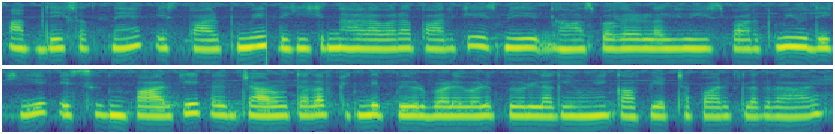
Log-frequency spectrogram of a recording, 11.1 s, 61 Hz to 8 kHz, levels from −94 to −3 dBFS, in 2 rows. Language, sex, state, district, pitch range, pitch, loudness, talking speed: Hindi, female, Maharashtra, Chandrapur, 220-235 Hz, 225 Hz, -16 LUFS, 200 wpm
